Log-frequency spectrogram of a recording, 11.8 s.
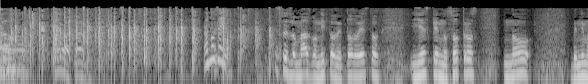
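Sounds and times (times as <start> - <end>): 
audience applause: 0.0 - 5.6
speech: 4.2 - 4.7, 5.6 - 10.7, 11.4 - 11.7.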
